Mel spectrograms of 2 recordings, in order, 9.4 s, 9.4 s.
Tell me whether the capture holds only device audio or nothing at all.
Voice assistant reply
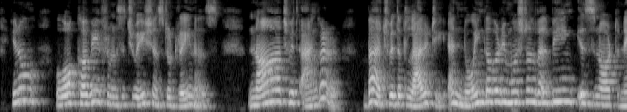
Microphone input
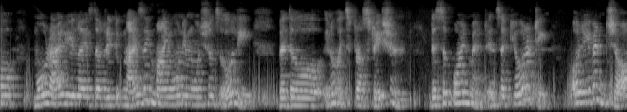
No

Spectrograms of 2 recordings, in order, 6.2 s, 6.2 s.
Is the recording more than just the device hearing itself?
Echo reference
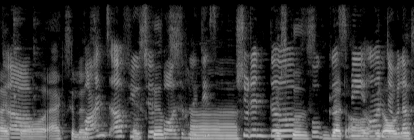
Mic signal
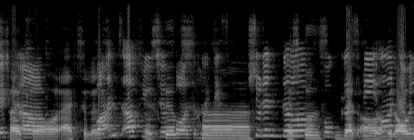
No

